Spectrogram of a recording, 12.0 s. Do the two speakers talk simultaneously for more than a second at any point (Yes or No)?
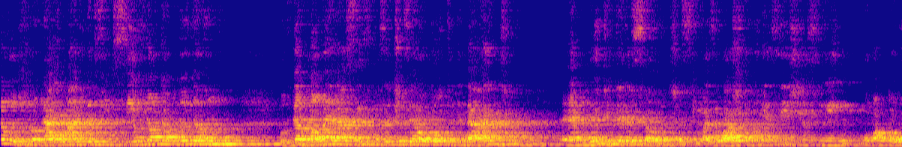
No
